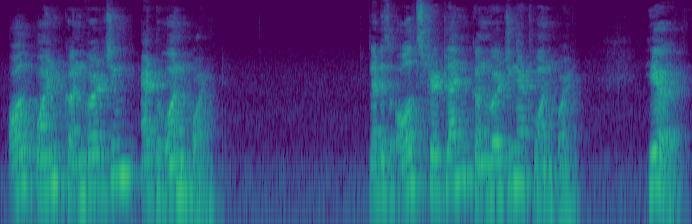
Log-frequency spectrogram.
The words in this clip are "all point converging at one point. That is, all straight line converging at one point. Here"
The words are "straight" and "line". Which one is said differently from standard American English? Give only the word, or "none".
none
